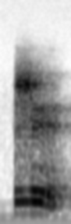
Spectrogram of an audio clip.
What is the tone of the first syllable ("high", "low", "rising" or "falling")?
falling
